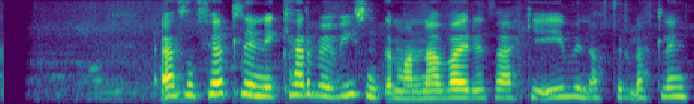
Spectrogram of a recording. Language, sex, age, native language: Icelandic, female, 30-39, Icelandic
